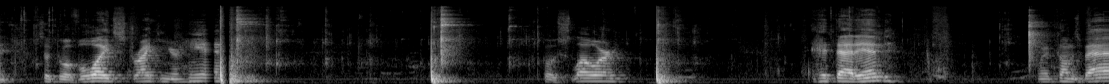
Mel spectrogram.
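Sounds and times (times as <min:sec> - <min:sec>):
nunchuck smacking punching bag: 0:02.2 - 0:02.8, 0:04.3 - 0:04.8, 0:06.6 - 0:07.0
nunchuck clattering rattle: 0:02.2 - 0:08.0.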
